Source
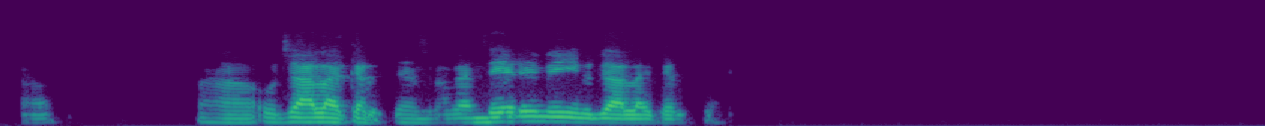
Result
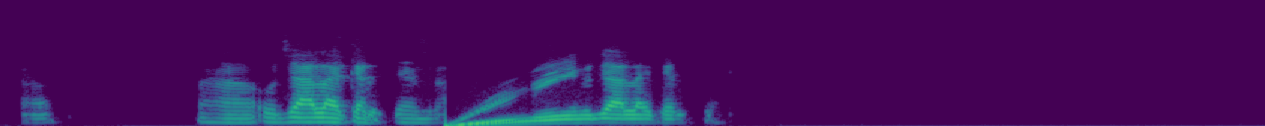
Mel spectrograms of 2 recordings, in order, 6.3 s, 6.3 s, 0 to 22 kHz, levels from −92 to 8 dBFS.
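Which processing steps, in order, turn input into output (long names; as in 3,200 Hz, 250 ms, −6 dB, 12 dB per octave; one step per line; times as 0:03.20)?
0:01.22–0:01.66: high-shelf EQ 3,500 Hz −9 dB
0:02.22: tape start 0.77 s
level −4.5 dB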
